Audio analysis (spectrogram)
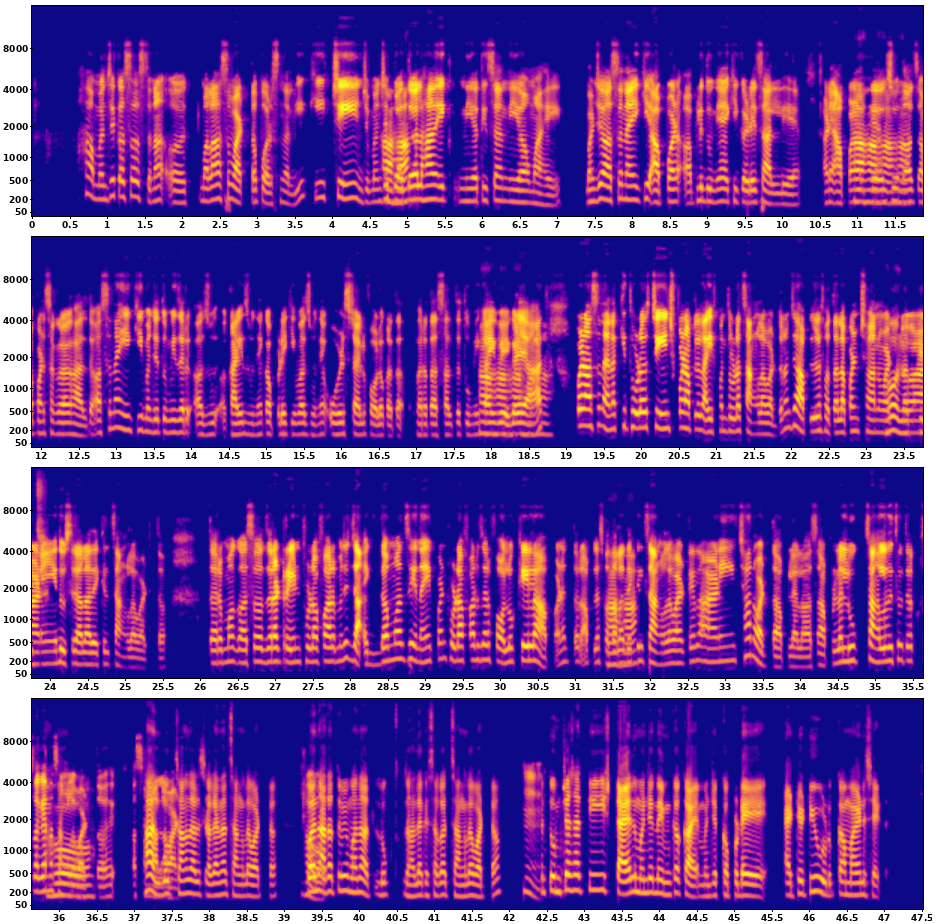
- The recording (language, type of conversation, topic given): Marathi, podcast, सामाजिक माध्यमांचा तुमच्या पेहरावाच्या शैलीवर कसा परिणाम होतो?
- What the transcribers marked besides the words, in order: tapping; other background noise; in English: "ओल्ड स्टाईल"; in English: "लाईफ"; other noise; "म्हणालात" said as "म्हणात"; in English: "ॲटिट्यूड"; in English: "माइंडसेट?"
